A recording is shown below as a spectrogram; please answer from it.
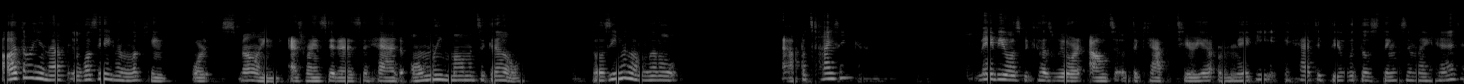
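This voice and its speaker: Woman performing exasperated, sarcastic webcomic heroine, lowish voice. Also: moderate pace, lightly acted, poor audio. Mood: reflective. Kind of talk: dramatic first-person comic readalong narration.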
